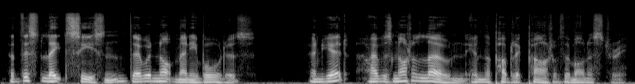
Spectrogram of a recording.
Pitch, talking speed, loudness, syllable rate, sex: 115 Hz, 210 wpm, -19 LUFS, 6.2 syllables/s, male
